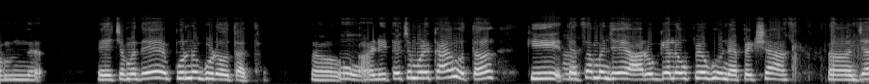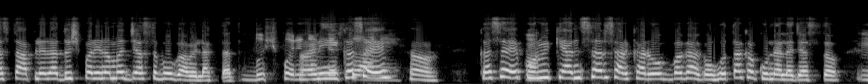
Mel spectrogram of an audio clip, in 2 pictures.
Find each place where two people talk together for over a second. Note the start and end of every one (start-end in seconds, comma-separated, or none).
11.2-12.5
